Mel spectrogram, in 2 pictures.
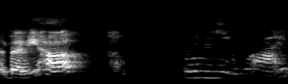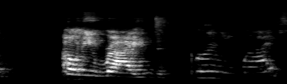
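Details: Childhood apraxia of speech in a boy about five and a half years old, repeating a word pair with cueing during speech therapy; childhood apraxia of speech.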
